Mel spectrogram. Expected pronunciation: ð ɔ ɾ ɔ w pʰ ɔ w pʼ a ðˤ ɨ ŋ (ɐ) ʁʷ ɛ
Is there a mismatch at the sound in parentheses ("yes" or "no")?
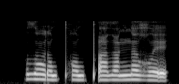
no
